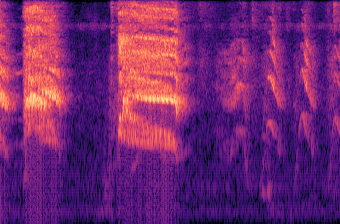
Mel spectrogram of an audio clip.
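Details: Indian Ringneck parrot kept at home and taught to speak gives two loud harsh bursts, followed by a run of soft, quick, downslurred chirps.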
